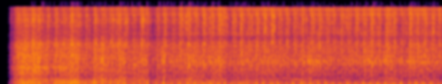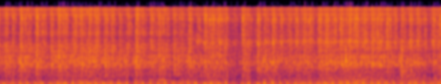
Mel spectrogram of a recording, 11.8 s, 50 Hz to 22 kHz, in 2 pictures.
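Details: Honda Wave 110 motorcycle used for parts runs, idling with a fast, dry metallic clatter over the exhaust beat from a slack cam chain; the noise was gone after repair.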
